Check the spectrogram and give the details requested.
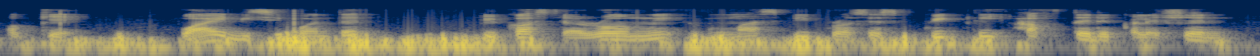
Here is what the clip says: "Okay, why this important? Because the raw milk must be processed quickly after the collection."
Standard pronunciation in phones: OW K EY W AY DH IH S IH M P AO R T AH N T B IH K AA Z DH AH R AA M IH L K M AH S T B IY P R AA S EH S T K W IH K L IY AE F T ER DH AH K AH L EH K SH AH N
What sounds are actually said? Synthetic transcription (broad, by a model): OW K EY W AY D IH S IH P AO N T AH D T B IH K AA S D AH R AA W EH K M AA S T B IY P R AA S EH S K W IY K L IY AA F T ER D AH K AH L EH K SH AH N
